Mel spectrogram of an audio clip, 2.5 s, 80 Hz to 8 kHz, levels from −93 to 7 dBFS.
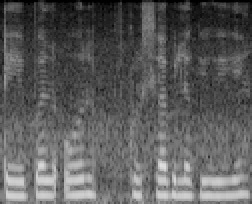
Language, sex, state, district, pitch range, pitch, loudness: Hindi, female, Haryana, Rohtak, 210-220 Hz, 215 Hz, -16 LUFS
